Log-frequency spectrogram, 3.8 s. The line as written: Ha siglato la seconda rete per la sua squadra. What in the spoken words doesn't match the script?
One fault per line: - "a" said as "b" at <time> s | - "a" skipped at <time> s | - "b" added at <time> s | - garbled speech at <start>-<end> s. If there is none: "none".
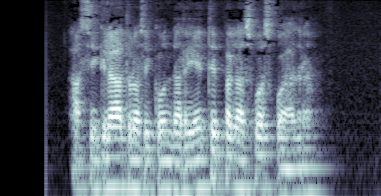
none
